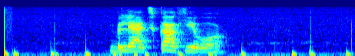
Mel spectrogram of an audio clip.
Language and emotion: Russian, angry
